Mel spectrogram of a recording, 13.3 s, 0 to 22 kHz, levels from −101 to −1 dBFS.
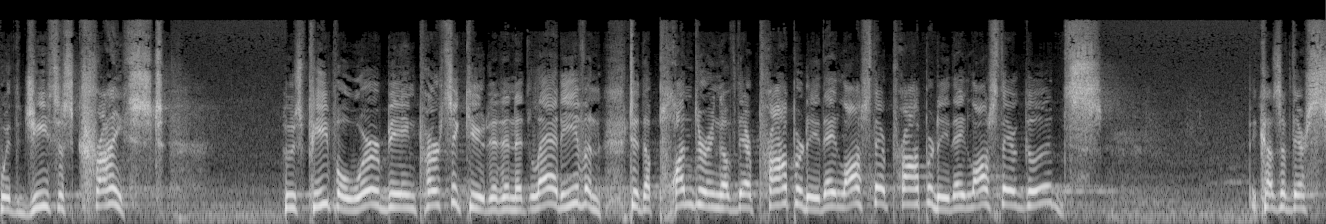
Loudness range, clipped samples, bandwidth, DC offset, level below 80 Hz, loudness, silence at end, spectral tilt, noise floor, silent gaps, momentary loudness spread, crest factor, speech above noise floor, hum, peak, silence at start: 3 LU; under 0.1%; 16 kHz; under 0.1%; -52 dBFS; -19 LUFS; 0 s; -4 dB/octave; -42 dBFS; none; 5 LU; 16 dB; 24 dB; none; -4 dBFS; 0 s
